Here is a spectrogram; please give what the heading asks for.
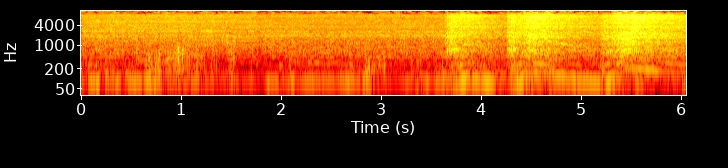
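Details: Running 4HM-type Yamaha XJR400 early-model engine assembly, compression measured, start-up check: smooth even low rumble with clean throttle blips, no knocks or ticks, no abnormal noise; normal running.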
